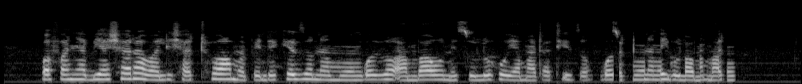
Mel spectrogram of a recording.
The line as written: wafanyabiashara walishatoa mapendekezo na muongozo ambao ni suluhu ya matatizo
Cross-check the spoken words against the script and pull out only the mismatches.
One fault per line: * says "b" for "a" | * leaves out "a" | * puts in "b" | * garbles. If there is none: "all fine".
* garbles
